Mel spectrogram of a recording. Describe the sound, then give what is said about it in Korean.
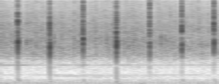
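Audience applause for a volunteer during a card trick, in the form of seven sharp, evenly timed claps, about four per second, crisp and moderately loud with no voices over them. “박수 주시기 바랍니다.”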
